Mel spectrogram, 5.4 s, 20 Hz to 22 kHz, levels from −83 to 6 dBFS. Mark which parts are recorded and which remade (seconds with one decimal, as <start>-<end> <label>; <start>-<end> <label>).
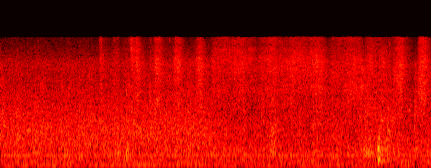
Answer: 0.0-5.4 recorded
